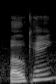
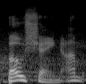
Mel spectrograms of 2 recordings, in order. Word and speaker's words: Beauchene: in the 64 machine, Mr. Ryan Bokang. Am I saying that right? Like, I think I said it right at one point in my life. Oh, no, it's not. It's Boshane. I'm a ding-dong.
